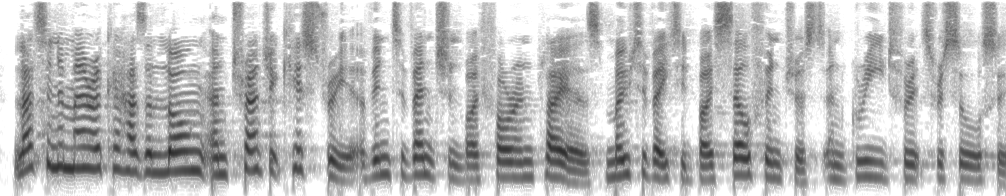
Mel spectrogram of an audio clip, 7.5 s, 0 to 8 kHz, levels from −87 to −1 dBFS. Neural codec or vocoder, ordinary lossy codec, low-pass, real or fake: none; none; none; real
